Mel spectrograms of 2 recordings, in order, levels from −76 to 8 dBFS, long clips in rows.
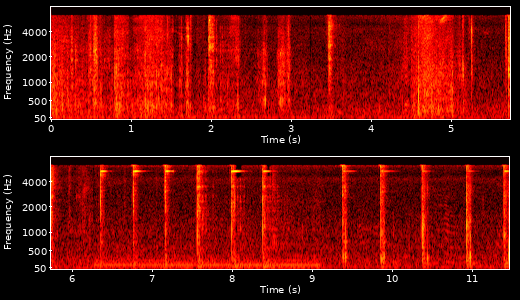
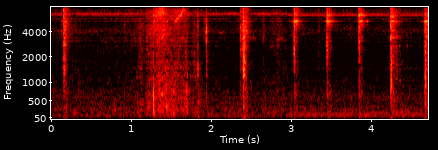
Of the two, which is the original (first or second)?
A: first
